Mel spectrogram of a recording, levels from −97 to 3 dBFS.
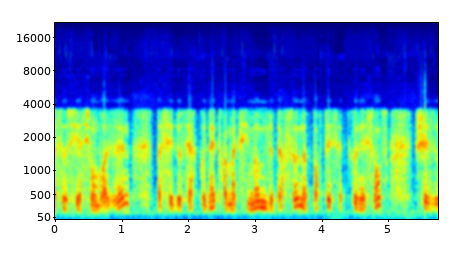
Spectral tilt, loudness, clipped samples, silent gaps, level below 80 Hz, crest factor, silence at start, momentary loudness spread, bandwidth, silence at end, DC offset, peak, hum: -7 dB/octave; -16 LUFS; under 0.1%; none; -62 dBFS; 16 dB; 0 s; 6 LU; 4.8 kHz; 0 s; under 0.1%; 0 dBFS; none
